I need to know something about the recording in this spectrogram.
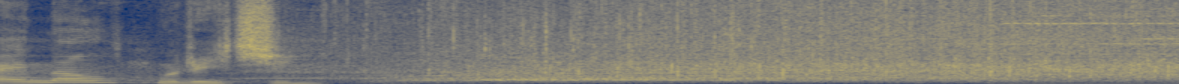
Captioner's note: audience applauding and cheering; inspiring music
